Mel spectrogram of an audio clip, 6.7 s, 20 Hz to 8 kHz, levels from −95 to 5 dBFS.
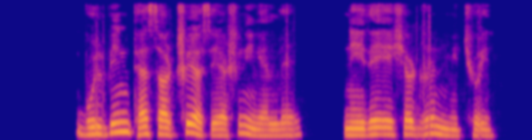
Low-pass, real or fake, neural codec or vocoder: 7.2 kHz; fake; codec, 16 kHz, 4 kbps, X-Codec, WavLM features, trained on Multilingual LibriSpeech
